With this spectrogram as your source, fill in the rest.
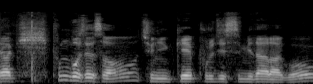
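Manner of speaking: usual speaking voice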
